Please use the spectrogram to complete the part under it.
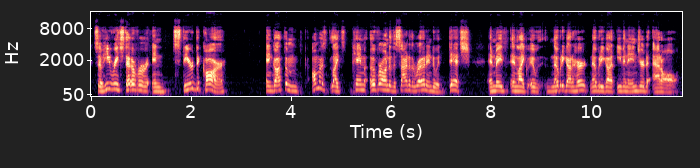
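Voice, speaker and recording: Rambling podcast host, fairly high voice. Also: male voice, moderate pace, fairly bright tone, dry recording. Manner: rambling storytelling with fillers and laughs. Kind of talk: casual chat.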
